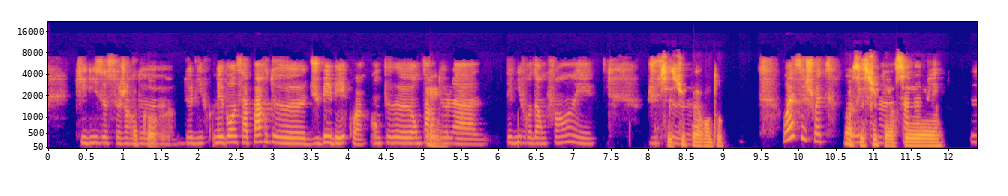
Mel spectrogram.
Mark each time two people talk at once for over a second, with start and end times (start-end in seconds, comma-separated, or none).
10.6-11.8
